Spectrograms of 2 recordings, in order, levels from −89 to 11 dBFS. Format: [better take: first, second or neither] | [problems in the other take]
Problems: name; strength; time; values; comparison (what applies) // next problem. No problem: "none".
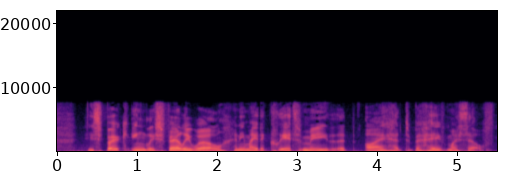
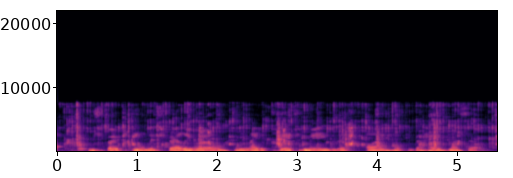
first | noise reduction (classical method WPE with log-MMSE)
